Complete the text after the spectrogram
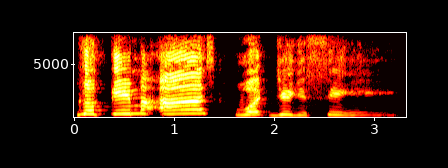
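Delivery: slow, high and loud, stretched out; dramatic villain voice. Acted. Cohost hamming a slow dramatic villain line. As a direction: lean in like a hypnotist. Dramatic bit mid wrestling recap.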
